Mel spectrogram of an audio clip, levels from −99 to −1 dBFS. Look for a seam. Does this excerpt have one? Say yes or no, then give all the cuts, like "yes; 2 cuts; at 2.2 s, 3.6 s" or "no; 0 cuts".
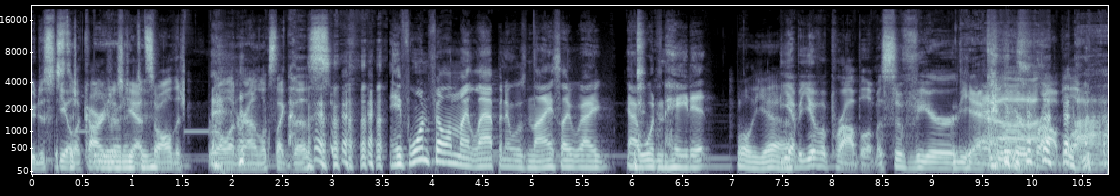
yes; 2 cuts; at 3.5 s, 5.8 s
